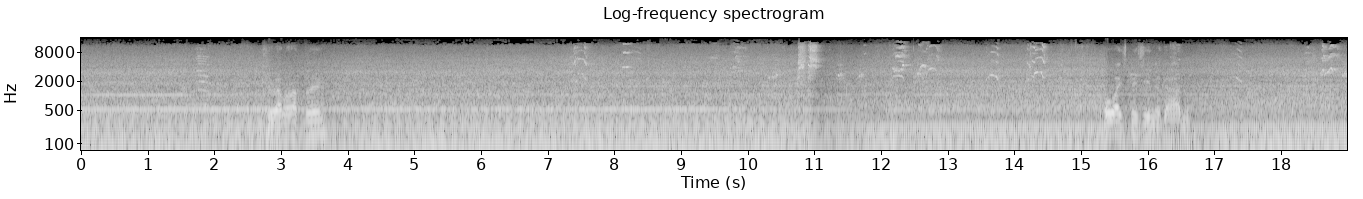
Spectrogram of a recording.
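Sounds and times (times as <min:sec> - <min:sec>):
low mechanical hum: 0:00.0 - 0:19.0
bird chirps: 0:07.3 - 0:08.6, 0:09.4 - 0:13.0, 0:13.6 - 0:14.9, 0:18.3 - 0:19.0.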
